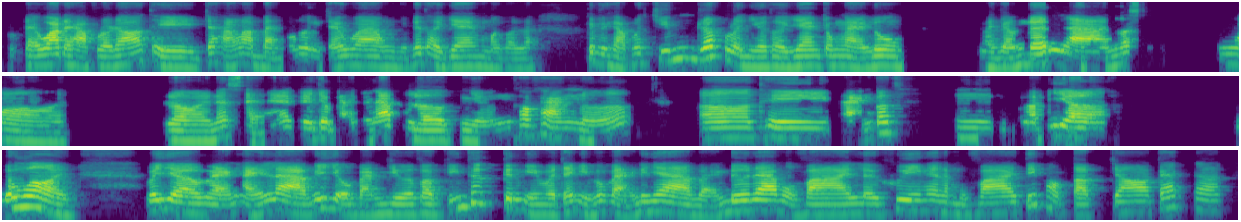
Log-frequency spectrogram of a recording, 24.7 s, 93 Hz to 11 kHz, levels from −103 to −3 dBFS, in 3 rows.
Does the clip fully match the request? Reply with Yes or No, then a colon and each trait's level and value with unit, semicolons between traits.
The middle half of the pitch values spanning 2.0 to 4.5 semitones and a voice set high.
No: average, 4.2 semitones; medium, 150 Hz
